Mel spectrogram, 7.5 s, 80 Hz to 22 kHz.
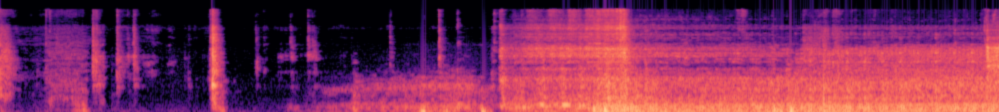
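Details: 2012 Mitsubishi Strada Triton Exceed after EGR repair for P2413, high temperature and low power, and after clearing the check-engine light: a few clicks, then a quick catch into an even, steady idle clatter with no misses or knocks.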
